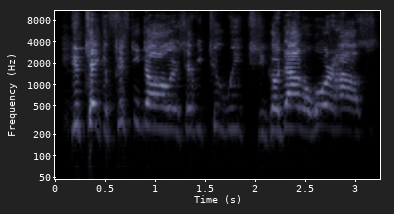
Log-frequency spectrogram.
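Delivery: dad giving his son crude advice, high and loud; imitating dad.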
